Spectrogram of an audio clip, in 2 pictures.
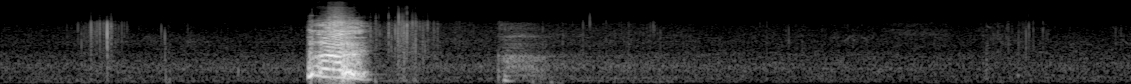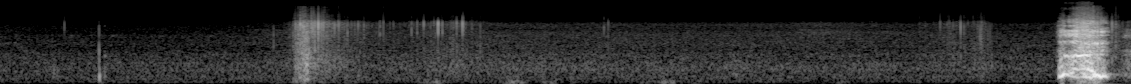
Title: hiccups in my car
